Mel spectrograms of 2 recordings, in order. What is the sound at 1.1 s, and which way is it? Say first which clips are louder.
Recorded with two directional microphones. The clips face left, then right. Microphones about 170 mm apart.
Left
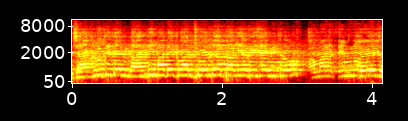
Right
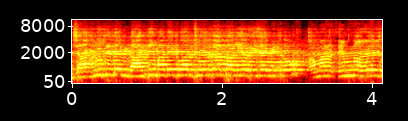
Speech: left 4 dB; 70° left (ahead or behind).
